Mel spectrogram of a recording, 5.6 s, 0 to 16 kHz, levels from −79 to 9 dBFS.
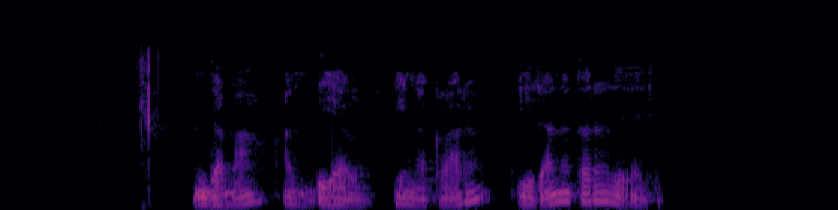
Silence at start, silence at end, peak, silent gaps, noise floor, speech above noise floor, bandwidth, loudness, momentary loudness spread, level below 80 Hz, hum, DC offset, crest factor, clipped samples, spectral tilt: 0.9 s; 1.15 s; -18 dBFS; none; under -90 dBFS; over 43 dB; 8 kHz; -48 LUFS; 6 LU; -62 dBFS; none; under 0.1%; 30 dB; under 0.1%; -5 dB/octave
